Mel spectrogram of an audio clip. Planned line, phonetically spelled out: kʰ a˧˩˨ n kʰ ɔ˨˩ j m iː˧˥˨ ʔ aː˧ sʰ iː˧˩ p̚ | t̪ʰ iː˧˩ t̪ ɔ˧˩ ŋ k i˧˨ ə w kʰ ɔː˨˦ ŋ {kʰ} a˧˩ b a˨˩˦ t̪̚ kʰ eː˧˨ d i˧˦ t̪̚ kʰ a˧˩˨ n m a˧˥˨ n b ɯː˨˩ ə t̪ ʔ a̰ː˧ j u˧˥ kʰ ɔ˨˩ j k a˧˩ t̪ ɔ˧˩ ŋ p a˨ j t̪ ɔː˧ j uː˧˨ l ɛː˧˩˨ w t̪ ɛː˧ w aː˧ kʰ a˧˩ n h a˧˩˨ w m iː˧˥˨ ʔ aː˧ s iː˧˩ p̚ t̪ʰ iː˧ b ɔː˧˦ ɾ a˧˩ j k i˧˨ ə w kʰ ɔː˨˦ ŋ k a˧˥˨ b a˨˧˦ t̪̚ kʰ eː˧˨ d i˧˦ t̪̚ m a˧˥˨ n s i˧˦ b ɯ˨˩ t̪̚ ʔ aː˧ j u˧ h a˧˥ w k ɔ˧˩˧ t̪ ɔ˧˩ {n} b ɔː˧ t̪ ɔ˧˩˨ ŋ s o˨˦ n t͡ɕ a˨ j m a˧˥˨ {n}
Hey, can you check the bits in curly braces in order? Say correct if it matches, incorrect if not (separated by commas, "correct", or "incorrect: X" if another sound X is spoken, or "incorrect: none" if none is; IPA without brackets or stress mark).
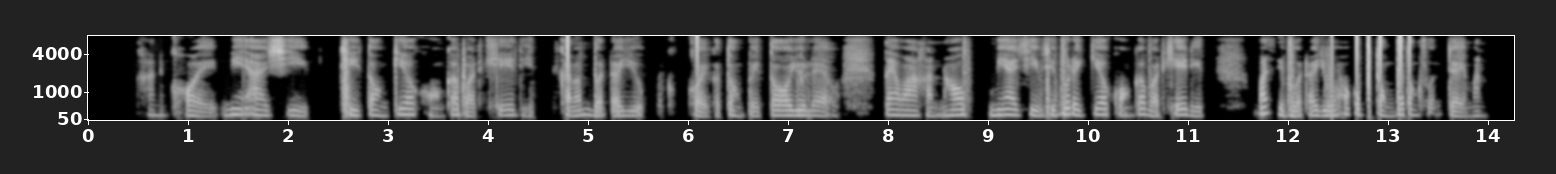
incorrect: k, incorrect: ŋ, correct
